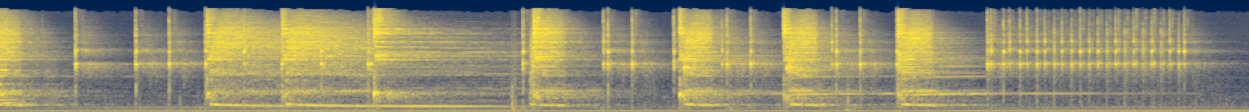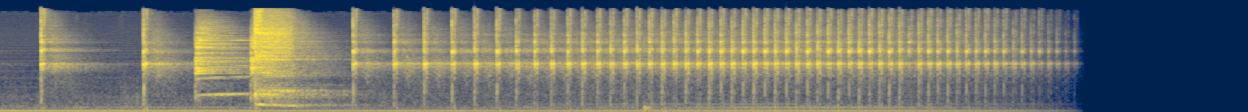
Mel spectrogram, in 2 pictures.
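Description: Traditional Chinese opera percussion: separate strokes of gongs and cymbals with sharp clapper clicks, some gong tones bending in pitch after the stroke. In the last third, a run of strokes speeds up with a steady metallic ringing, then stops suddenly just before the end.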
